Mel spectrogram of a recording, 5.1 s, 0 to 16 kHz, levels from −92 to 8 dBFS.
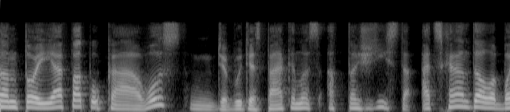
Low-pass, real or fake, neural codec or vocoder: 7.2 kHz; fake; codec, 16 kHz, 0.5 kbps, FunCodec, trained on LibriTTS, 25 frames a second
